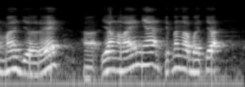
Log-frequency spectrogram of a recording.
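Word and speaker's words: مجراها: Makanya kalau kita baca Al-Quran surat Hud, kita bacanya majreha.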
